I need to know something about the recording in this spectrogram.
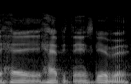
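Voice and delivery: ordinary talk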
